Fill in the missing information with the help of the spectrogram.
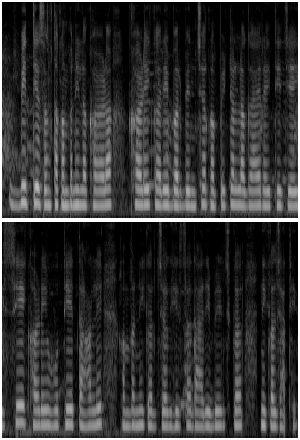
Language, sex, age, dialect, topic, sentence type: Chhattisgarhi, female, 18-24, Northern/Bhandar, banking, statement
